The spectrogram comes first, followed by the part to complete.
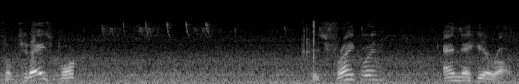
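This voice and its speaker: A man's voice: fairly high pitch, sing-song, takes it slowly. A man reading a children's story aloud as a police officer, recorded outdoors. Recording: dull lo-fi outdoor recording, traffic noise.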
